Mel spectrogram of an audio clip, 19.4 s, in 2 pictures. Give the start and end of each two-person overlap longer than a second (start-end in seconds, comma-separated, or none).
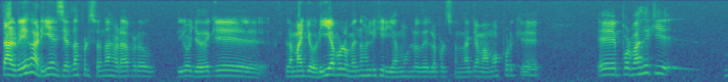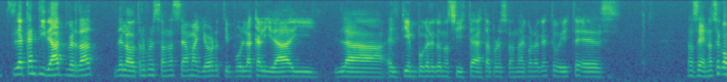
none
